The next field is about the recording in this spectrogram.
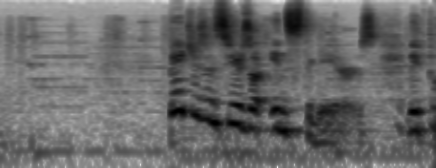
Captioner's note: none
